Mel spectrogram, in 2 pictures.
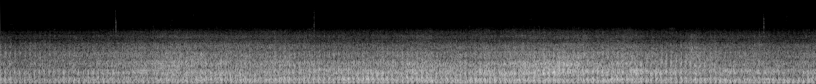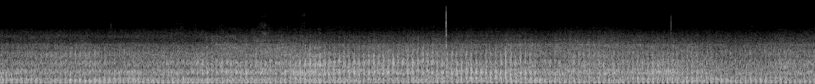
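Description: A helicopter flies low overhead with a loud, steady rotor thudding and engine roar.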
